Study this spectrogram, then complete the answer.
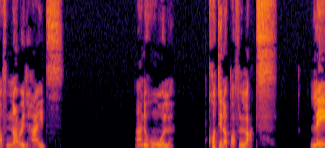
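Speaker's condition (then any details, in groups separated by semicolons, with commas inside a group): No condition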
